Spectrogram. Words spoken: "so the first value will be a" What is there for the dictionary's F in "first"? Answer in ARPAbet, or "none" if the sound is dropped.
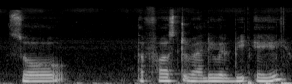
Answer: F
